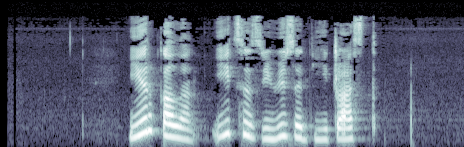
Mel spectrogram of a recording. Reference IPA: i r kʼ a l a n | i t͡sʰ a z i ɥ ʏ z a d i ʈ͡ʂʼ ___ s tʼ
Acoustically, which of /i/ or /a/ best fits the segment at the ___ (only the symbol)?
a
